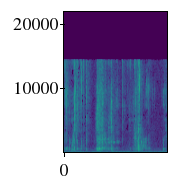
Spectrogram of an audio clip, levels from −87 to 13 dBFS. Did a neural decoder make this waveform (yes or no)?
no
